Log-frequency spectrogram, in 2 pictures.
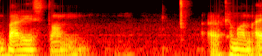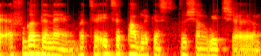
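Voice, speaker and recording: With a dark, mellow, somewhat breathy tone, a man speaks at a fairly low pitch with ordinary pitch variation and long, frequent pauses. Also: moderate pace. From Angola. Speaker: lawyer and university lecturer. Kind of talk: interview. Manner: halting, many fillers.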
